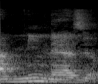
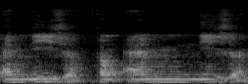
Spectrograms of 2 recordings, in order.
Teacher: Na verdade, até em alguns casos de outras consoantes, por exemplo, no caso do amnésia, nós acabamos até adicionando uma vogal que não existe, né? A gente fala amnésia, porque não tem I, né? · do M já vai direto para o N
